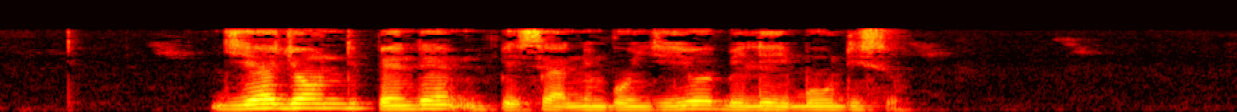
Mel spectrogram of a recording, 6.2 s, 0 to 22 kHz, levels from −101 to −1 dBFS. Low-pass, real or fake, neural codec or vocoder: 7.2 kHz; real; none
